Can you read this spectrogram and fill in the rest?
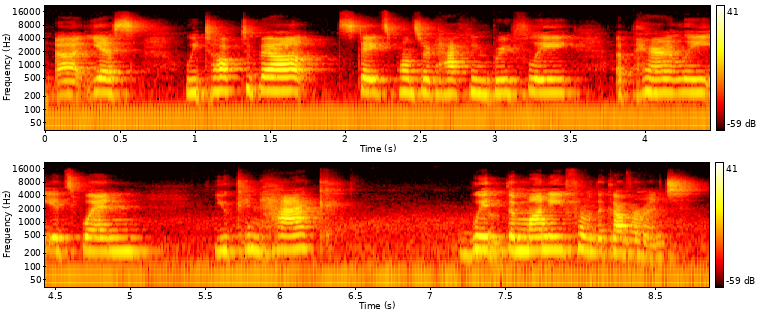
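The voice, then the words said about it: Slightly American-sounding accent. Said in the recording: “someone who left the comment saying that I had an American accent from Wish... I sound a little bit American”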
